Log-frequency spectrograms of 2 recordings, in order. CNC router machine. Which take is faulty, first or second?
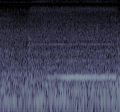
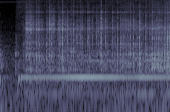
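second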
